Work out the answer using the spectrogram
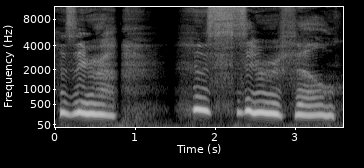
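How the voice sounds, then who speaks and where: A woman's voice: high voice, mellow, no echo, studio quality. Woman voicing a flustered, stammering male demon. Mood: hushed, awestruck. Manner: halting, stammering, repeats himself. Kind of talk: dramatic audiobook character acting.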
